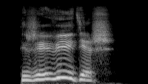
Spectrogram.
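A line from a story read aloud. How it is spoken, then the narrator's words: Growling. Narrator (Russian): прорычал Далок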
